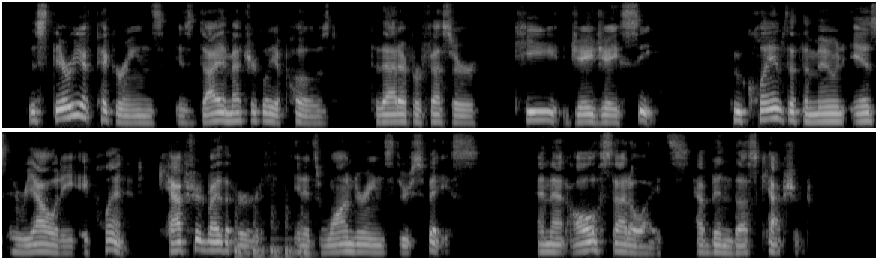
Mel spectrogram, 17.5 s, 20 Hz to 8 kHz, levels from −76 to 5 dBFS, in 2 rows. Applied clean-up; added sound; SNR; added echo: classical method Wiener filter.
